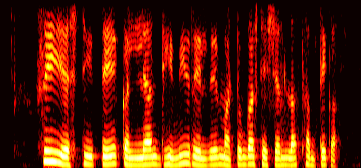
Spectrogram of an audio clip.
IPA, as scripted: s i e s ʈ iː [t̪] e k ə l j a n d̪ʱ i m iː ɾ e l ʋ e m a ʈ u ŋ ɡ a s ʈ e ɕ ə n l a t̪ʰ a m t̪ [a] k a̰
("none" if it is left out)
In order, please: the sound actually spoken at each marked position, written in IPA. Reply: t̪, e

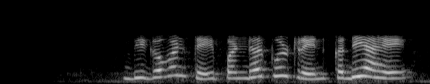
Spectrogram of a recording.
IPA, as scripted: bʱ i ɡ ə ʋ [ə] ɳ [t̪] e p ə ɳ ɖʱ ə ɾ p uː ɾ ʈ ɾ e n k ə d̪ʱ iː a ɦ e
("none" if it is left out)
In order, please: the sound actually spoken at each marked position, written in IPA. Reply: ə, t̪

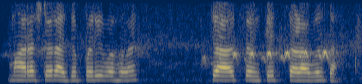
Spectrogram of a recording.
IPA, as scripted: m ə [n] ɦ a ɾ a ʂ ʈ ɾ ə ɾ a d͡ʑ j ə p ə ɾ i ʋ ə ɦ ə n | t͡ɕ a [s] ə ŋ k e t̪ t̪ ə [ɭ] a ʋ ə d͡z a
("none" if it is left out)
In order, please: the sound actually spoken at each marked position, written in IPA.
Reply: none, s, ɭ

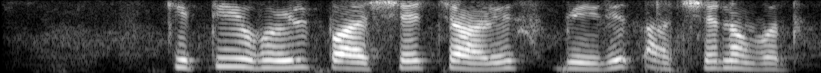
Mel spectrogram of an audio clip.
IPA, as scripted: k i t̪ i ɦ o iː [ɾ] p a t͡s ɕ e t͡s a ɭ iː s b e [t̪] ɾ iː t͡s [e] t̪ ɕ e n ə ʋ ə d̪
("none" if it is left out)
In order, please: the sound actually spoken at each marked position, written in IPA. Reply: l, none, a

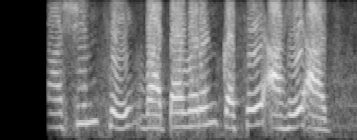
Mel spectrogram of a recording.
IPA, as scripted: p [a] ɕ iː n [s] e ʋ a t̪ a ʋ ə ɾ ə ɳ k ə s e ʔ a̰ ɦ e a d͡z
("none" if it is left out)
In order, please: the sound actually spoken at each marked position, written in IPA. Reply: a, t͡s

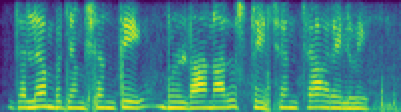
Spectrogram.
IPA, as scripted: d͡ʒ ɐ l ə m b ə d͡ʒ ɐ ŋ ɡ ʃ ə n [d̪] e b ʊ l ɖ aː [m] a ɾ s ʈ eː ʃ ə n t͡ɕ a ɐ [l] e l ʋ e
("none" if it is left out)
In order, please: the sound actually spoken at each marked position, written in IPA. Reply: t̪, n, ɾ

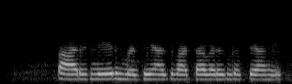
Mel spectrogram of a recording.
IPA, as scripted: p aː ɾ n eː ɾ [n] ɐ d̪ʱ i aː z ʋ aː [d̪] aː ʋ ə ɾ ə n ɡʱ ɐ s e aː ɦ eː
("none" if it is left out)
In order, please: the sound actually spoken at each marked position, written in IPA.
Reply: m, t̪

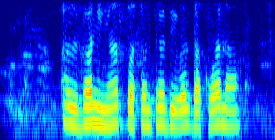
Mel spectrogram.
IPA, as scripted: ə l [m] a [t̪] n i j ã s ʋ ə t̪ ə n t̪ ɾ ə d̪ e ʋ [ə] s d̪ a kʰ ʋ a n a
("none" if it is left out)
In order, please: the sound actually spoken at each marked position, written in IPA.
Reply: b, none, ə

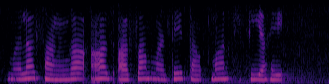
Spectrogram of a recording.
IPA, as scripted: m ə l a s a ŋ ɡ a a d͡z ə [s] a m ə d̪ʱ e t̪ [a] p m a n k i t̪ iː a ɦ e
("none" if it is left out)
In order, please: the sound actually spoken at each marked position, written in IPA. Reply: s, a

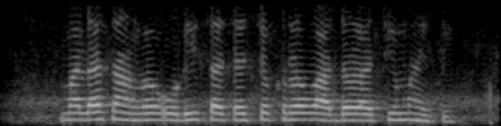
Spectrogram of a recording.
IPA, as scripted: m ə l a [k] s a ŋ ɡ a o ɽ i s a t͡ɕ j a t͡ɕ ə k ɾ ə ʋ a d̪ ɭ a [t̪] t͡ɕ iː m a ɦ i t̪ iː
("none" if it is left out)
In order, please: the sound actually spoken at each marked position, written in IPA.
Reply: none, none

